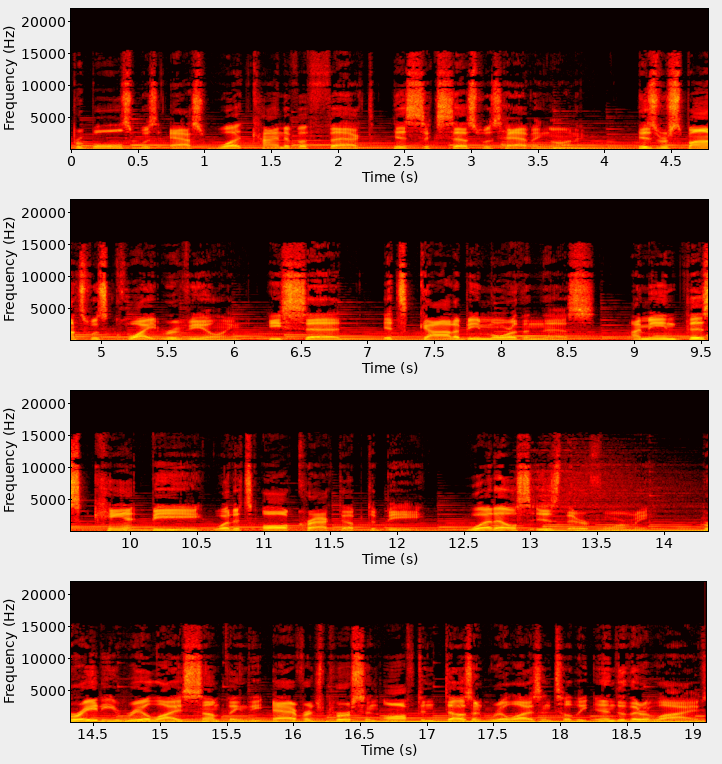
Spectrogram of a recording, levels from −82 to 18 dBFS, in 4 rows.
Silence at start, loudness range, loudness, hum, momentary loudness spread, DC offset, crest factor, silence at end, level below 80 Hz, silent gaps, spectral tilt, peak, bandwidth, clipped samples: 0 s; 2 LU; -19 LUFS; none; 8 LU; under 0.1%; 16 dB; 0 s; -36 dBFS; none; -3.5 dB/octave; -4 dBFS; 15.5 kHz; under 0.1%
